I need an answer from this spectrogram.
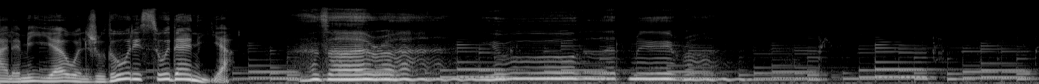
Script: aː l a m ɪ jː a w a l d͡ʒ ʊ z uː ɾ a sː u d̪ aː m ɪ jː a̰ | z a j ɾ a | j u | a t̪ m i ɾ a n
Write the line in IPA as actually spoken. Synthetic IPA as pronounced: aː l a m ɪ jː a w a l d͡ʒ ʊ ð uː ɾ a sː uː d̪ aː n ɪ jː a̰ | z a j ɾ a | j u | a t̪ m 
